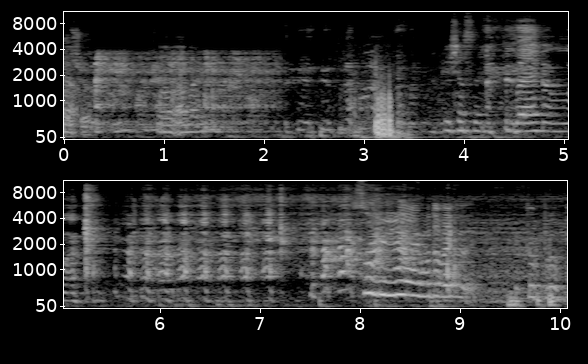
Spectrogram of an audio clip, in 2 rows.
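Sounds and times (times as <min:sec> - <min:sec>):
speech from laptop speakers: 0:00.0 - 0:06.3, 0:07.5 - 0:10.0.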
